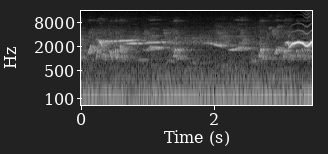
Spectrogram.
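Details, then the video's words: A white-rumped shama, fired up to sing in fighting mode, gives a string of mellow whistled phrases at varying pitches, ending in a loud, wavering warbled whistle. "kích lửa cho chòe lửa hót"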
